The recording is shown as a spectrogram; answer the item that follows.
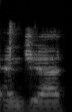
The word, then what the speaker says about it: NGAD: That's with a soft G, by the way. – It is. We pronounce it with a soft G. It's not next generation air dominance. It's next. The Air Force will say NGAD for their kind of next gen family systems, and we say NGAD.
